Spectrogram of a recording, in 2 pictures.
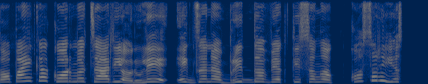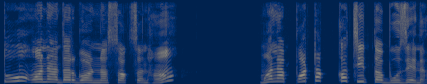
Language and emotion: Nepali, angry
